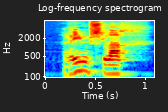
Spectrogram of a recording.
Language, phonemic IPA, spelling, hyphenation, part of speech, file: Dutch, /ˈrim.slɑx/, riemslag, riem‧slag, noun, Nl-riemslag.ogg
- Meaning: 1. oar stroke 2. lash with a belt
